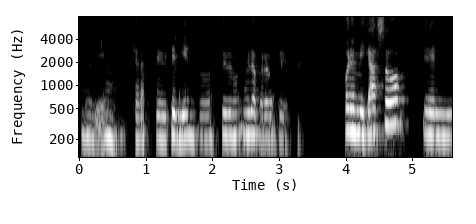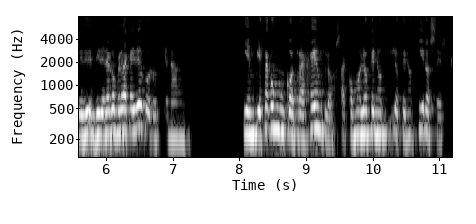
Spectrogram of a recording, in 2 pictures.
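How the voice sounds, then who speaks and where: A woman in her fifties with a Spanish accent, speaking on a panel as a tech company executive, animated and quick, laughing often and restarting her sentences. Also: medium pitch, muffled recording. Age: 50s. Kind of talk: panel discussion.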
